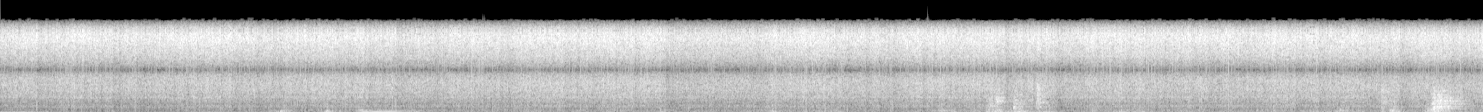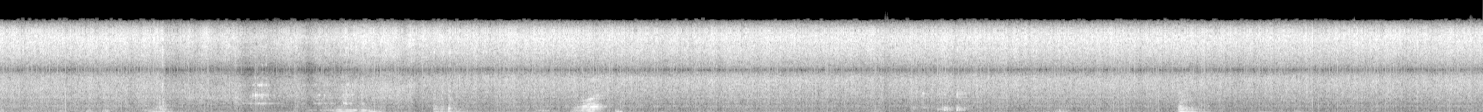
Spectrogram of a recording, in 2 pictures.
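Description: Chicken pieces, water chestnuts and cashews sizzling steadily in hot oil in a frying pan, with a few short knocks and scrapes now and then as the food is stirred.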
